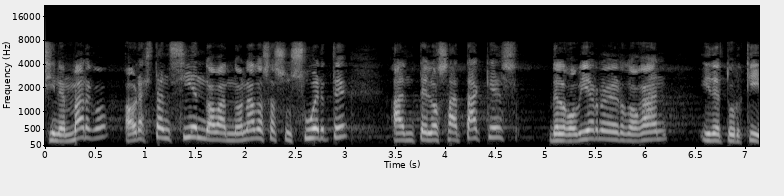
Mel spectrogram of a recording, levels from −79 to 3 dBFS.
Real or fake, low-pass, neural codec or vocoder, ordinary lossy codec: real; none; none; none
